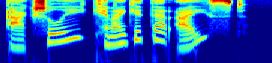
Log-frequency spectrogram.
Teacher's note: It goes up at the end. It is friendly.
